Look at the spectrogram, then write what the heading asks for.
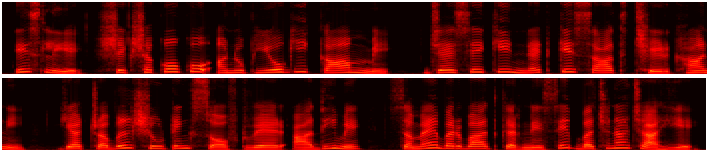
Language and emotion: Hindi, neutral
